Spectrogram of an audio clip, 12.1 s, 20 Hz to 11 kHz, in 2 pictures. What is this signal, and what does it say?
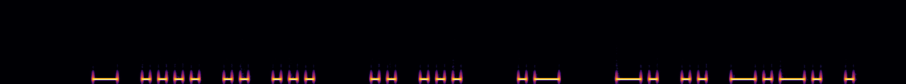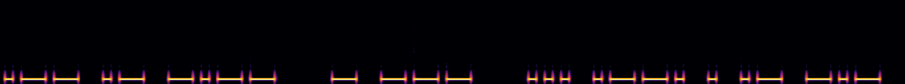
Morse code, heard as a keyed tone, about 22 wpm, 700 Hz. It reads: THIS IS A NICE WAY TO SPEAK
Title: Sentences from Top 1100 Words 22wpm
